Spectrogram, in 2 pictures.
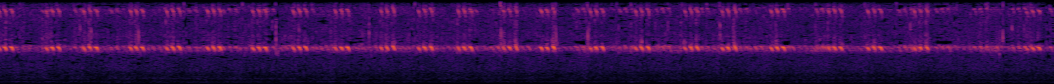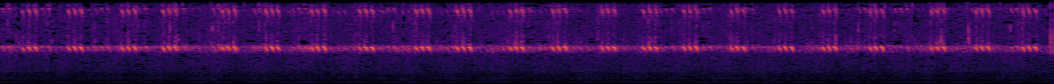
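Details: Grasshoppers in a meadow prairie produce a persistent shrill ringing band with crisp repeated pulses about twice each second, dense and even throughout.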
